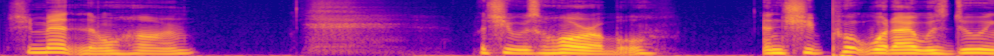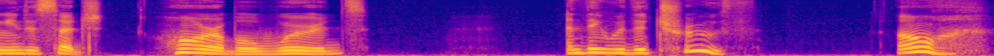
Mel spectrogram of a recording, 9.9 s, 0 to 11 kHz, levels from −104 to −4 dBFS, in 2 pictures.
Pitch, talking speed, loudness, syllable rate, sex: 190 Hz, 135 wpm, -19 LUFS, 5.3 syllables/s, female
